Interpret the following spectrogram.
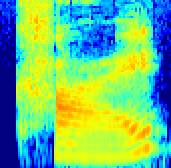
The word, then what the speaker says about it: chi: our test statistic is chi squared so it's pronounced chi it looks like an X but it's a Greek letter and that goes to this table that you have at the back of your package Chi square and this is our chi-square distribution which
